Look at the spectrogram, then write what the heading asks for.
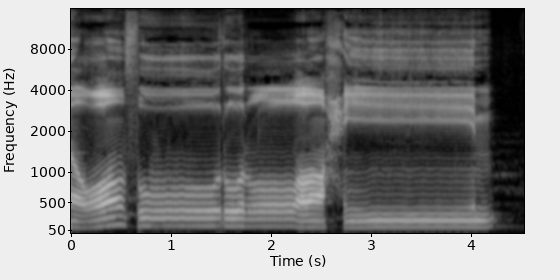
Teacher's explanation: Huruf ghain berbaris fathah ditebalkan.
